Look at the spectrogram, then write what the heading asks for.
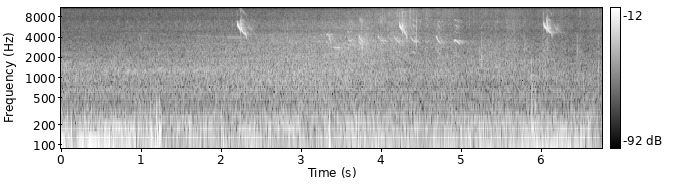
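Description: Birds chirping: a short, high call repeats about every two seconds, with a quick run of chirps in the middle, over a steady low rumble.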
